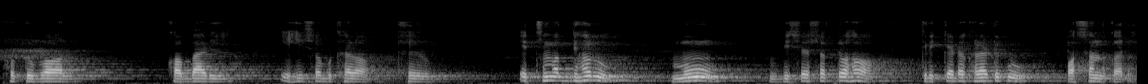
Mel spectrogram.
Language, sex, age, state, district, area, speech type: Odia, male, 45-60, Odisha, Nayagarh, rural, spontaneous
